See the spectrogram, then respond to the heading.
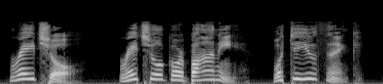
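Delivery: very high, squeaky unicorn voice. Narrator reading a story, a unicorn calling out to Rachel, high squeaky voice. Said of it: "The voice was high and squeaky".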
